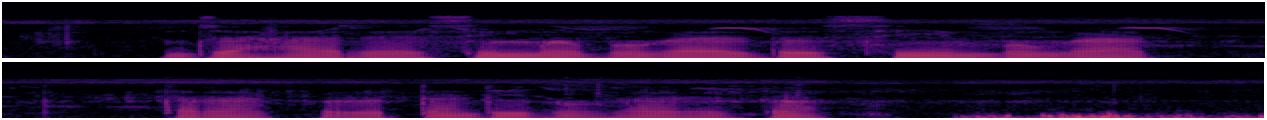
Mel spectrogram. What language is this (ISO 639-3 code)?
sat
